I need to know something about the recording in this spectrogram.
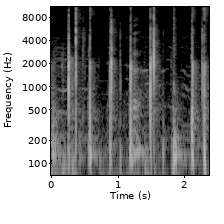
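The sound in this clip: Flamenco-style palmas: sharp, crisp hand claps in a quick, uneven rhythm, with voices talking over and between them.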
